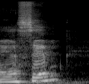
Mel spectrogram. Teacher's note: você vê que tem esse J inicial, mas esse J não soa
